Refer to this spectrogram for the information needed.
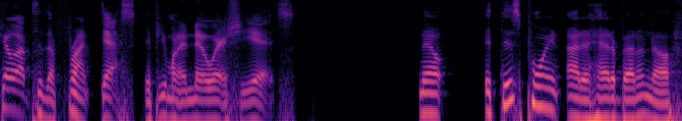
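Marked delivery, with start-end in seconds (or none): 0.0-3.0 mock-rude, curt put-on voice. Retelling a nurse's answer when asked for a patient's room, imitating a rude nurse. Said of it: "in the rudest voice, she goes".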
